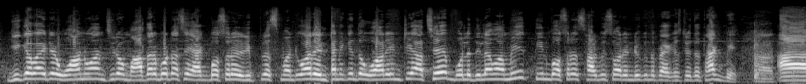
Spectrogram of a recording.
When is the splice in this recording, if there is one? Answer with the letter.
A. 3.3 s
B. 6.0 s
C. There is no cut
A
